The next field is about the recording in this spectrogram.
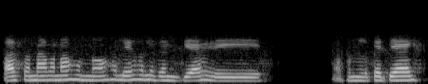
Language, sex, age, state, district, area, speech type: Assamese, female, 30-45, Assam, Lakhimpur, rural, conversation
